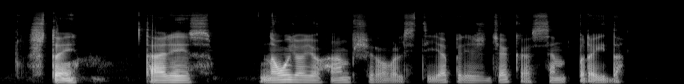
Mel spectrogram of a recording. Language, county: Lithuanian, Alytus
